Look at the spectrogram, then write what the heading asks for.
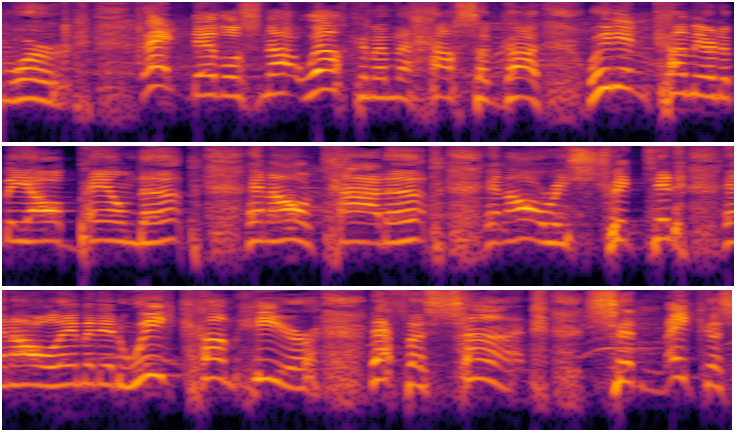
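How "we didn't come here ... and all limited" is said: normal talking voice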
